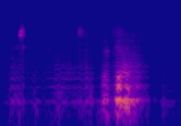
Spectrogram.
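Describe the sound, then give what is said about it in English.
A low, droning buzz of a swarm of bees coming from inside a bedroom wardrobe, fluttering unevenly before swelling louder for a moment near the end, then fading away. Fairly faint overall, with no talking. “Jean heard a buzzing sound emanating from the wardrobe inside her bedroom. When she opened the door, a swarm of bees flooded out”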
